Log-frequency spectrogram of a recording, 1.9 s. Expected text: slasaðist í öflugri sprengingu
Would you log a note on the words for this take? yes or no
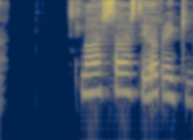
yes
